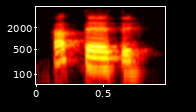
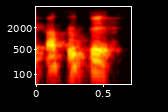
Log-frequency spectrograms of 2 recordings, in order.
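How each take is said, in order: First: Catéter said ca-TÉ-ter; everyday stress on middle syllable. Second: Cateter said ca-te-TÉR; stress on final syllable. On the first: Retold or imitated. Student quoting what everybody says, catéter stressed on middle TÉ. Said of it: "não é a forma correta". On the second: Shown as a demonstration. Teacher correcting the common form, cateter stressed on final TER. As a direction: land firmly on the last syllable TER of cateter. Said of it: "O som mais forte vai lá no final".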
